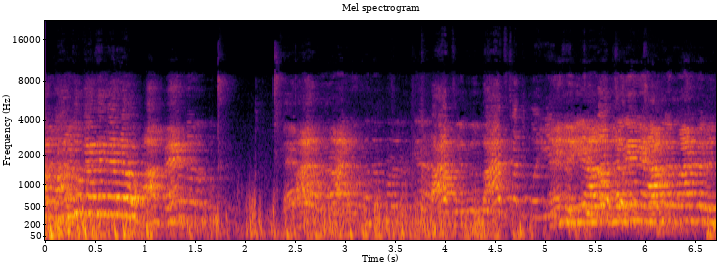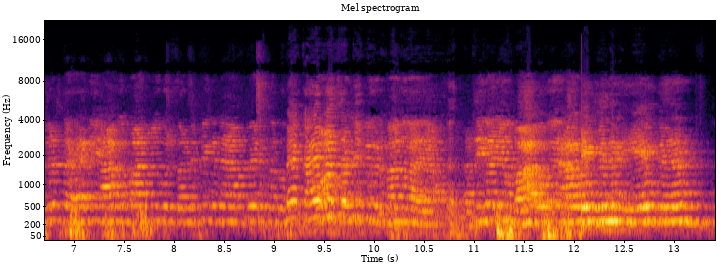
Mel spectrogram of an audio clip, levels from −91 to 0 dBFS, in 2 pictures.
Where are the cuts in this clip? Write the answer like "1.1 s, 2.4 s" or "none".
12.1 s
